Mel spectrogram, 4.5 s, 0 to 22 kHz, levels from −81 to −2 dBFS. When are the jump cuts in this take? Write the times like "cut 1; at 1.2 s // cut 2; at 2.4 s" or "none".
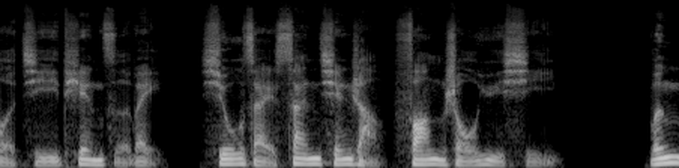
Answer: cut 1; at 1.2 s // cut 2; at 2.6 s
